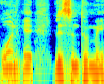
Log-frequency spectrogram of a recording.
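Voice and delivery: low, put-on Austrian accent voice. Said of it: "Arnold Schwarzenegger".

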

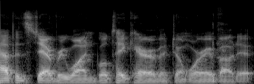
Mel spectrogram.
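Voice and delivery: low, flat, dry, matter-of-fact put-on deadpan. Retelling the echocardiogram technician's reply to the speaker, imitating a deadpan delivery. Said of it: "she literally looks at me with this deadpan face and she goes".

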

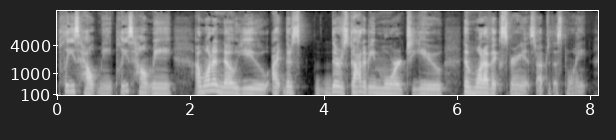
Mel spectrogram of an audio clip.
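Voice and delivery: put-on tearful, crying, pleading voice. Retelling begging god on knees in the office: retelling a tearful plea. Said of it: "literally in tears".

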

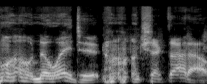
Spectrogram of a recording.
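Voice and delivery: spaced-out, laid-back stoner dude voice. Demonstrating a character voice he used to do, based on a guy from school: Brian Stark stoner voice. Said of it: "a bit of a stoner voice".

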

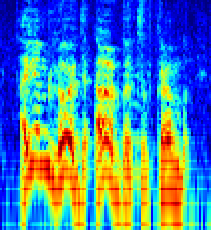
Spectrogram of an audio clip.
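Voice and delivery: clumsy, crude, put-on Indian accent. Storyteller voicing a character introducing himself; Lord Albert in Indian accent. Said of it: "it's kind of a racist Indian accent".

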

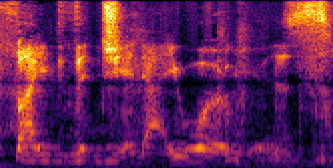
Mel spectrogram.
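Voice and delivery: very quiet, low, hushed emperor voice. Told to do it, the host does the Emperor Palpatine voice for a returning guest. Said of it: "the Emperor Palpatine voice".

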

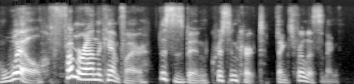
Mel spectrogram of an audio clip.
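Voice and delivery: polished, professional radio announcer voice. Closing out the show, the sign-off in a professional radio voice. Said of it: "cue professional radio voice".

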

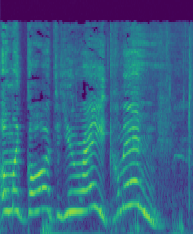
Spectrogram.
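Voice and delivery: put-on Scottish accent. Playing a character in a tavern role-play scene: Scottish accent. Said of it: "I'm doing a Scottish accent".

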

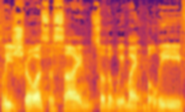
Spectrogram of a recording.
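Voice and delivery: sincere, earnest, curious tone.

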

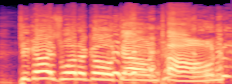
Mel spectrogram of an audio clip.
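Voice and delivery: very high, very loud, shrill, failed Jamaican accent. Told to do a jamaican, the speaker attempts a bad jamaican accent. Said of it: "That was basically kind of Australian".

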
